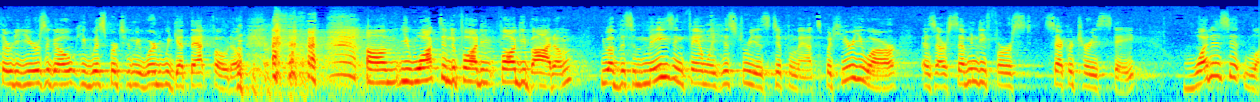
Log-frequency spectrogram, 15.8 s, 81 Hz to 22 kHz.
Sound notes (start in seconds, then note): 4.7 laughter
